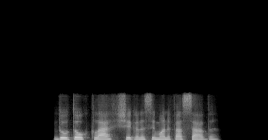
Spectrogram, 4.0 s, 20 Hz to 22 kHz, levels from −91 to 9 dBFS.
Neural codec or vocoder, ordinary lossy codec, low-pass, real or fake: codec, 16 kHz, 0.2 kbps, FocalCodec; MP3, 96 kbps; 7.2 kHz; fake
